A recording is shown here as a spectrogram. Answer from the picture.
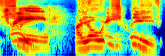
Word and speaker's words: Shreve: Shreve, like Eve, but got it.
